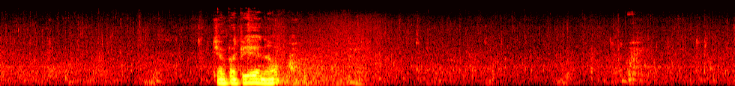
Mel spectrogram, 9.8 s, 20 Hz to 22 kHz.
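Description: Steady low water lapping and trickling in The Last of Us Part 2 runs throughout as a character moves through water, with a brief stretch of someone talking in the middle.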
